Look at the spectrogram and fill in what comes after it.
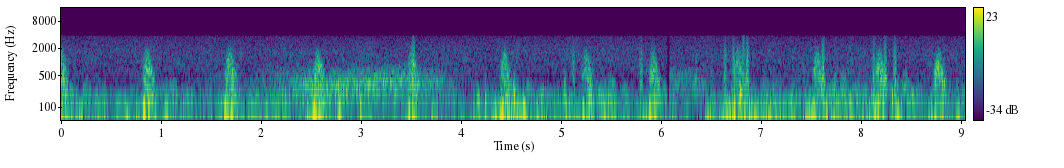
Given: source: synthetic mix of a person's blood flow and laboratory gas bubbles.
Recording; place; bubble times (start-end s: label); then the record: Doppler ultrasound of blood flow; subclavian vein
no bubbles
From the record:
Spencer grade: 0 (complete lack of bubble signals)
